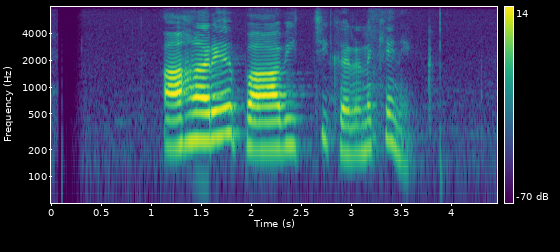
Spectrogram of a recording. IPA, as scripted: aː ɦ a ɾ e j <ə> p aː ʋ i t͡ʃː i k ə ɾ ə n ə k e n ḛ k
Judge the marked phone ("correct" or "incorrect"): correct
